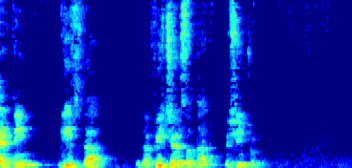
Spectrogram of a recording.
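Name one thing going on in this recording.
An elderly man speaks calmly up close, explaining.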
